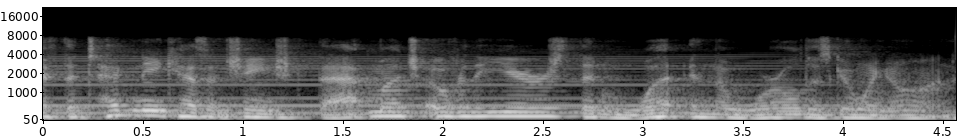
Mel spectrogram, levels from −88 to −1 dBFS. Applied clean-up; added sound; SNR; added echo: none; Wind instrument, woodwind instrument; 15 dB; reverberation time 0.8 s.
